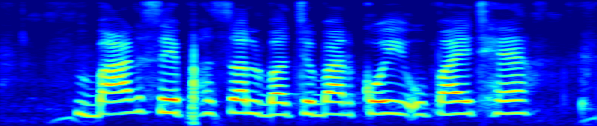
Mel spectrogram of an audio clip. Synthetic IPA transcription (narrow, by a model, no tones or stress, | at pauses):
baɾsepʰəsəlbət͡ʃbaɾkoiupajt͡ʃʰɛ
